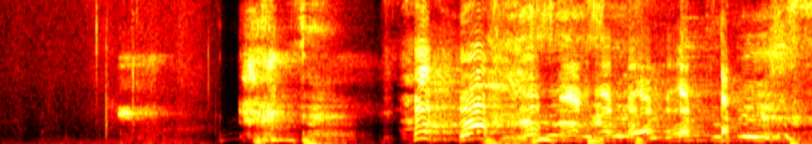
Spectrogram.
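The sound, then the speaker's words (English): A woman clears her throat with a short, rasping burst. People then talk and laugh. “Now she cleared the throat.”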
